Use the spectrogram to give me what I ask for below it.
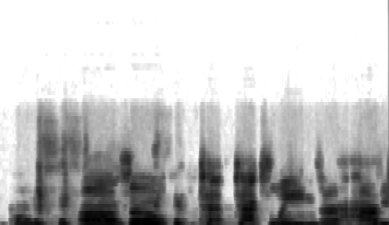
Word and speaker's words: liens: that so to kind of um so tax liens or however you say that word l-i-e-n-s that's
